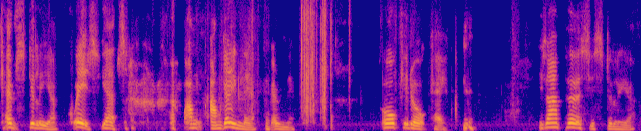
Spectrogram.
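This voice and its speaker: Toothless-sounding, slow-paced woman. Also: mid-range voice, sing-song, darkish tone, slight background noise, poor audio. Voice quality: toothless, slightly slurred articulation. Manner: chatty, informal, repeats questions. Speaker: live chat quiz host. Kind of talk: casual live chat, reading out quiz questions.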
